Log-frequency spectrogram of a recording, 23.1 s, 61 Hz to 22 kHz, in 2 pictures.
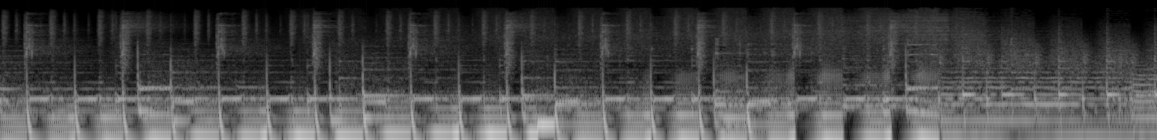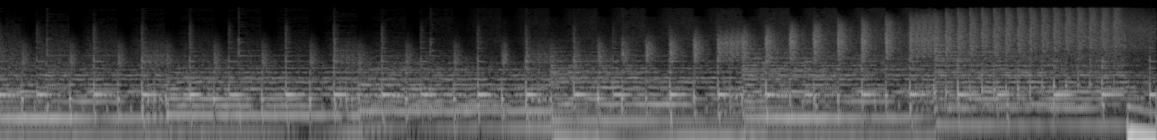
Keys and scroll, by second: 0.3 z, 2.0 space, 18.9 ctrl+t.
